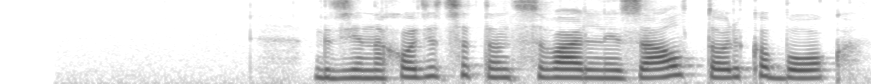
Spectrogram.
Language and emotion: Russian, neutral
